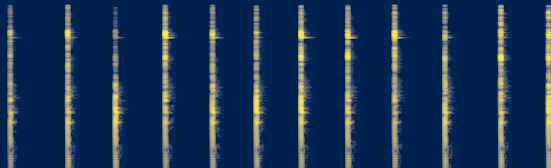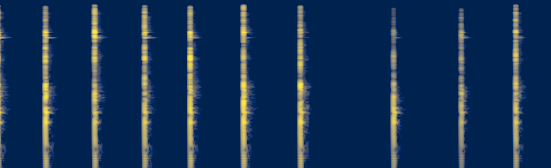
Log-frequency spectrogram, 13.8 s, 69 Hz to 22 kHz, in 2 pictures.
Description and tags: Wood Chop 01
Chopping wood with a hatchet.
Rode M3 > Marantz PMD661.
